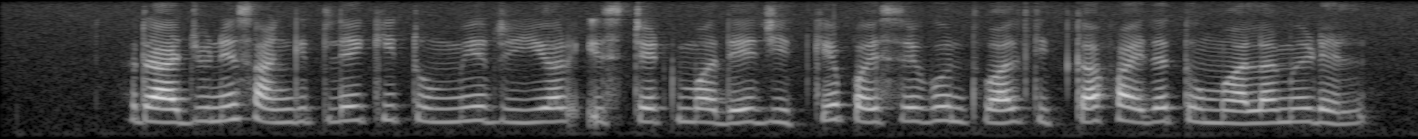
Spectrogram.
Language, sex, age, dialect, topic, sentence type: Marathi, female, 18-24, Varhadi, banking, statement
